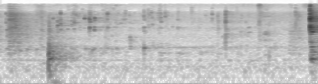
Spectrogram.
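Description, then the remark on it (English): Two sharp hissing pops, one at the start and one at the end, open drink cans, with a soft steady trickle of liquid being poured in between. No one speaks. “Let's crack them open.”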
